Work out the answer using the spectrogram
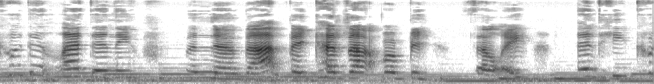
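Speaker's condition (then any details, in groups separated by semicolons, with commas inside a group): Cerebral palsy; uses crutches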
